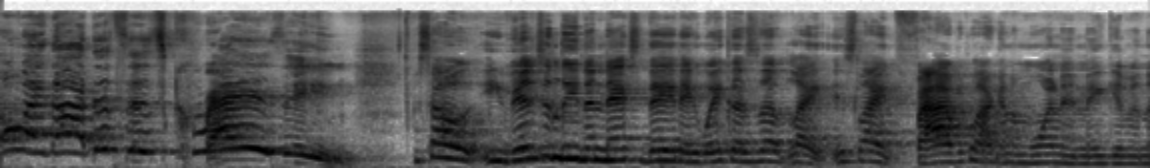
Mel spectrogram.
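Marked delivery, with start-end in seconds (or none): 0.0-2.2 high, slow, laughing disbelief; scandalized amazement. Retold or imitated. Whispering to herself in the bunk, high slow disbelief. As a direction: stretch out the shock with a laugh. Reacting to night noises.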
